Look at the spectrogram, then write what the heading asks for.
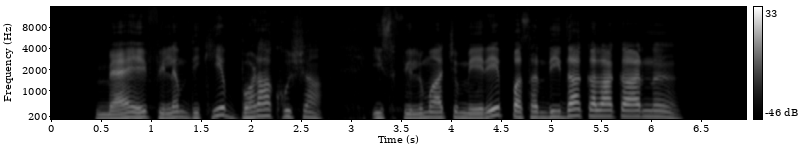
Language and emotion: Dogri, happy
